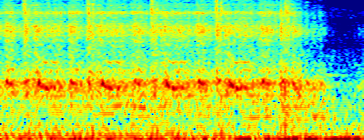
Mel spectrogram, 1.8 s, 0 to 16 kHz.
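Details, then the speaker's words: Yamaha R15 V2 that won't start, cranked on the electric starter during a finger-over-spark-plug-hole compression test, with no push felt. Fast, even starter whir with no compression drag: low compression, with leaking head intake/exhaust valves or piston rings named as causes. "Compressor नहीं है, गई भैंस पानी में। तो अभी हम लोग क्या करेंगे, कंप्रेसर के लिए क्या क्या प्रॉब्लम होता है पहले आपको बताता हूँ।"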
